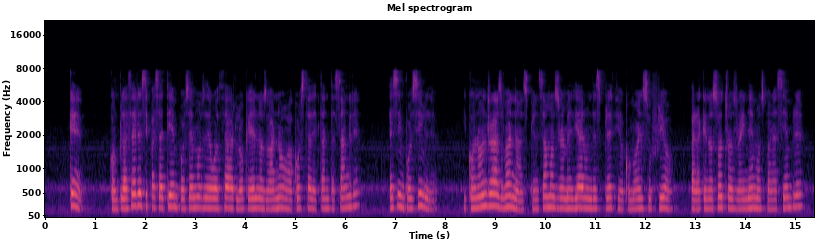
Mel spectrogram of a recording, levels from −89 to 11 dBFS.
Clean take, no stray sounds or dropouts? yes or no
yes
